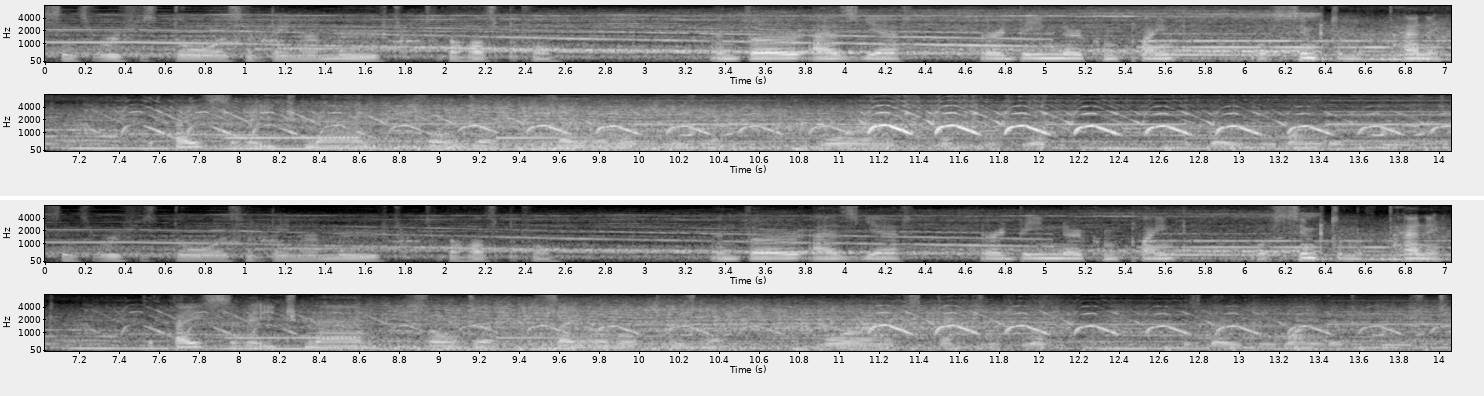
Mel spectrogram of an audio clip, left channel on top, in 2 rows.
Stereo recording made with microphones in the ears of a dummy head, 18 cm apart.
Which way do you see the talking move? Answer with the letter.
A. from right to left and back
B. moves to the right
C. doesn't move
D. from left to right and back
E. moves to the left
B.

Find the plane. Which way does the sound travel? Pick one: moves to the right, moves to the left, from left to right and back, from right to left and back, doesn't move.
moves to the right.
